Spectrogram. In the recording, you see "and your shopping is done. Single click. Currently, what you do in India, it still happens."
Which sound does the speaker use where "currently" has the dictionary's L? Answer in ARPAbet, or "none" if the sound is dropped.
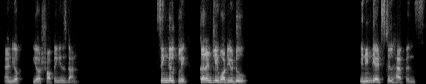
L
